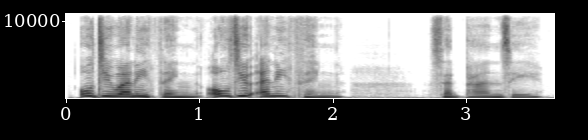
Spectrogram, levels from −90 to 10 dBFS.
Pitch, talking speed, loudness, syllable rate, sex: 225 Hz, 115 wpm, -18 LUFS, 4.8 syllables/s, female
